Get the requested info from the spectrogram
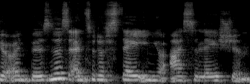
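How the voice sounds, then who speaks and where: A woman's pitch varies in an ordinary way as she speaks at a fairly quick pace, her voice somewhat breathy. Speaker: tarot reader. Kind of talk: tarot reading monologue.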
